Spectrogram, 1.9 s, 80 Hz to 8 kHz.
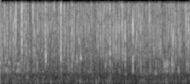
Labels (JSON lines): {"label": "biophony, crackle", "recorder": "SoundTrap 600"}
